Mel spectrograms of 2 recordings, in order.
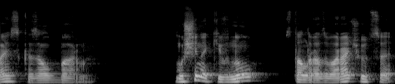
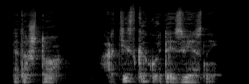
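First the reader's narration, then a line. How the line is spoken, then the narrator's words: Whispered, male. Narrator (Russian): зашептал он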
